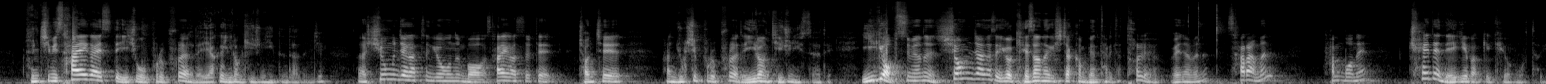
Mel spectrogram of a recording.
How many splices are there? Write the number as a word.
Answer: zero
